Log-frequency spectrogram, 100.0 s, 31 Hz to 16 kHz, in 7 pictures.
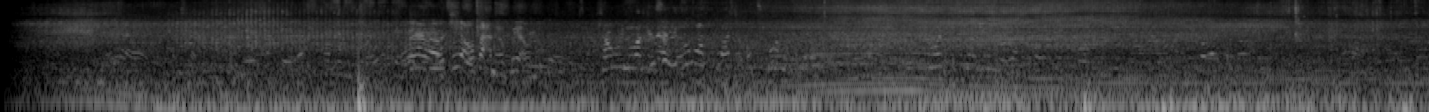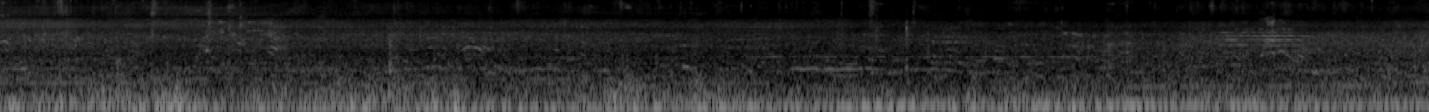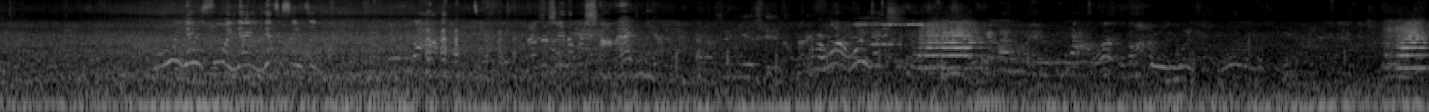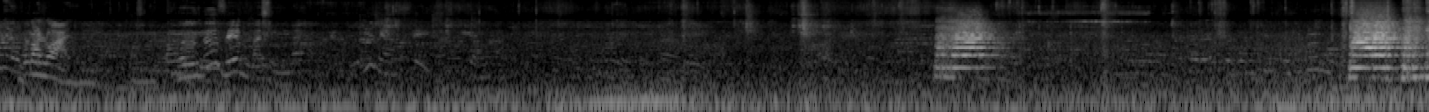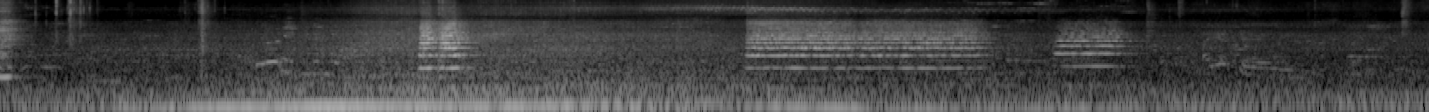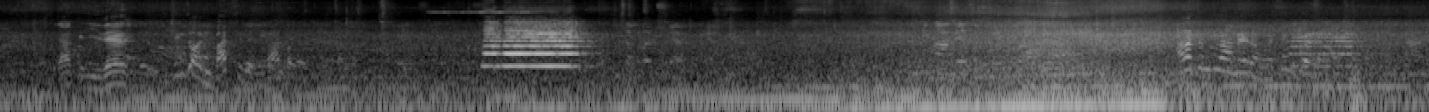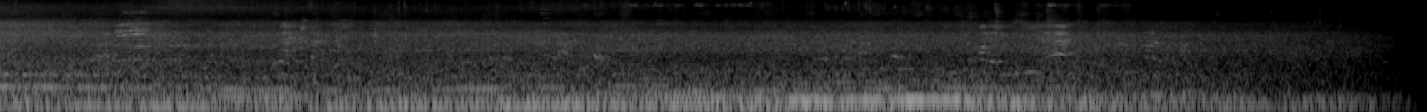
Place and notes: Kuaiji Road, Shanghai - In the Street
Walking in the small streets, Binaural recordings, Zoom H6+ Soundman OKM II
Shanghai, China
